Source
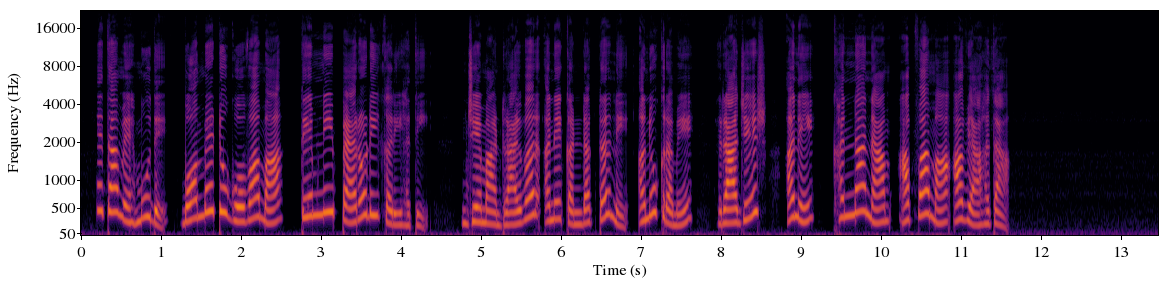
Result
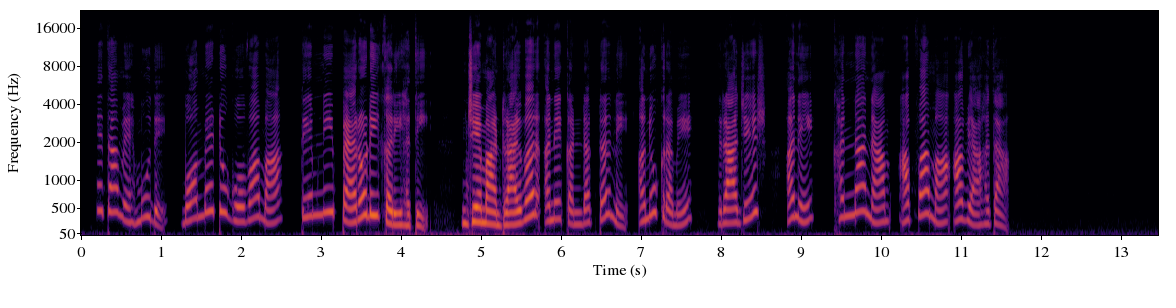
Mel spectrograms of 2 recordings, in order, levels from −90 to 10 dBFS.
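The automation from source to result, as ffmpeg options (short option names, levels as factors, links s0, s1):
-af "afade=t=in:st=3.05:d=0.73:silence=0.281838,afade=t=out:st=5.19:d=0.82:silence=0.354813"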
